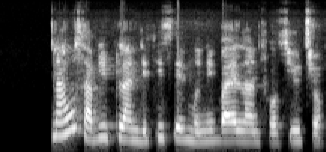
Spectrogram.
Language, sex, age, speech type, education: Nigerian Pidgin, female, 15-29, spontaneous, tertiary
